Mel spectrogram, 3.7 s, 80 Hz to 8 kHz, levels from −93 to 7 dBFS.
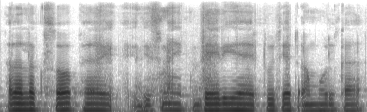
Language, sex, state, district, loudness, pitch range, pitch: Hindi, male, Madhya Pradesh, Bhopal, -18 LUFS, 115-120 Hz, 115 Hz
